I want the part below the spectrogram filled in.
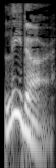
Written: lidar

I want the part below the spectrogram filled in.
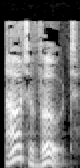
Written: outvote

